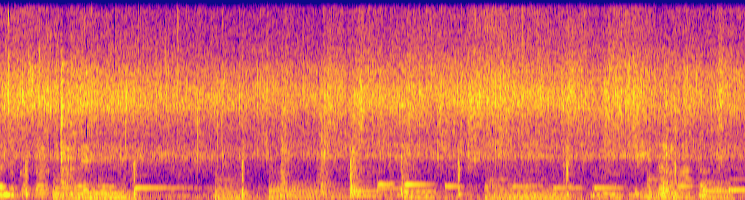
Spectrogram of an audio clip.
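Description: Cumin seeds and garlic sizzle steadily in hot oil in a pan for restaurant-style jeera rice, with tonal background music and clinking stirs running throughout.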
